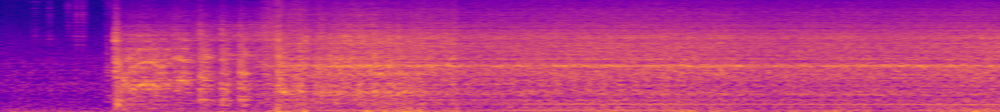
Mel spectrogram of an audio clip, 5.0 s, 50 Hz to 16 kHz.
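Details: Ford Panther-platform V8 (Crown Victoria/Grand Marquis type) cold start: cranks briefly, catches and settles into a steady, even idle with no knocking from below; the other car shows possible bottom-end noise when cold until oil pressure builds.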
